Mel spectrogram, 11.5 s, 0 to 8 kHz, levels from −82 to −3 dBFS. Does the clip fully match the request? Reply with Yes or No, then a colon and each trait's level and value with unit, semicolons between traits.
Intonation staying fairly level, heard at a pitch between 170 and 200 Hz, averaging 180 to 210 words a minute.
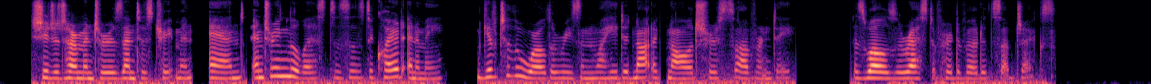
No: narrow, 1.6 semitones; high, 220 Hz; average, 190 wpm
